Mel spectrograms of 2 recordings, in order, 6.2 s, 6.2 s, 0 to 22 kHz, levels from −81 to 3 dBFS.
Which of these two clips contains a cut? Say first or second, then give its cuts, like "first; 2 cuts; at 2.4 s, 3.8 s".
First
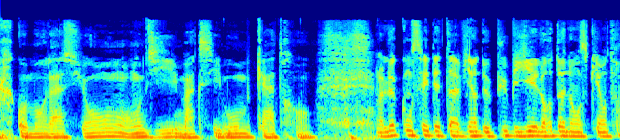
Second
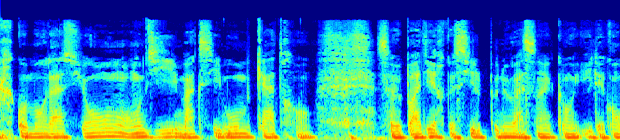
first; 1 cut; at 3.8 s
